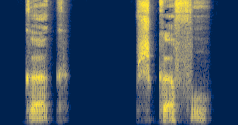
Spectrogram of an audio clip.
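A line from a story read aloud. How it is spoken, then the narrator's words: Hoarse, questioning. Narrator (Russian): переспросил он, охрипнув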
